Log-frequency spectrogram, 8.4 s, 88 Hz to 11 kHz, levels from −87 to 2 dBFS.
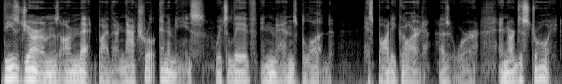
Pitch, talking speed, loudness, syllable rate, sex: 85 Hz, 140 wpm, -19 LUFS, 4.3 syllables/s, male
